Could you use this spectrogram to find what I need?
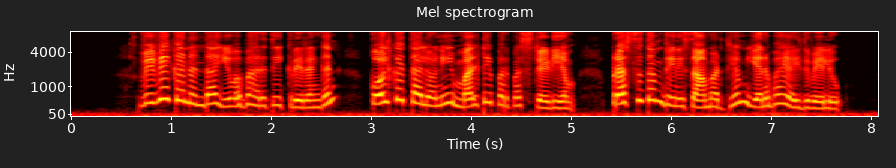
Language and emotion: Telugu, neutral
